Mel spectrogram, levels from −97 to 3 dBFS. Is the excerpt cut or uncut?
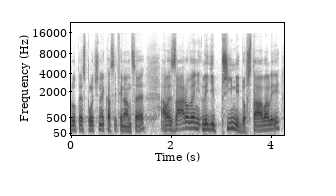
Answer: cut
